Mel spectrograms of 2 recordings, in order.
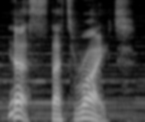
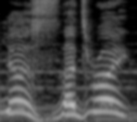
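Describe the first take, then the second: First: It is said in a normal voice. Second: It is said in a put-on old man voice.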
